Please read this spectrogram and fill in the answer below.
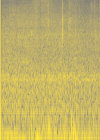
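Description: Low, uneven rumble of a large drum fan running, with no voice over it.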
